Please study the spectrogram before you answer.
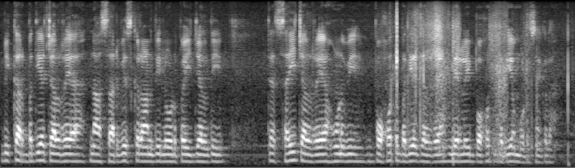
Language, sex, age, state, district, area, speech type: Punjabi, male, 18-30, Punjab, Rupnagar, urban, spontaneous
